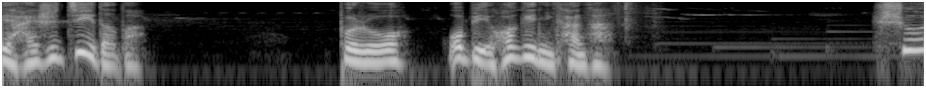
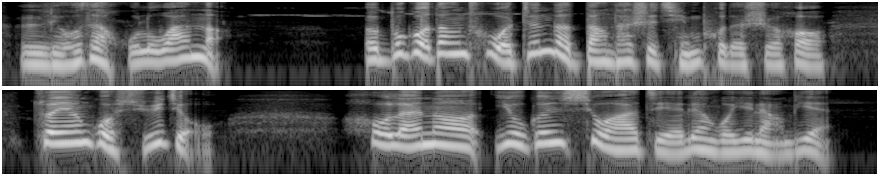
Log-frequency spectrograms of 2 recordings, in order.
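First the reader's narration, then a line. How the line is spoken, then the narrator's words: Laughing. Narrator (Chinese): 沈轩笑着说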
